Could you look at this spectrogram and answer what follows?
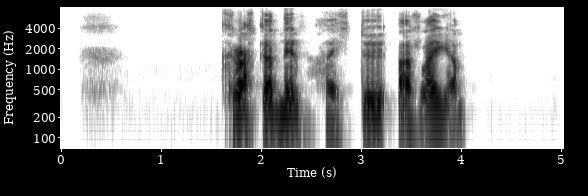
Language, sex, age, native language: Icelandic, male, 40-49, Icelandic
